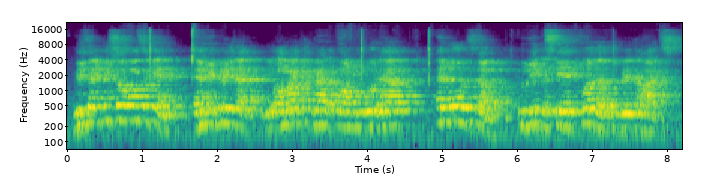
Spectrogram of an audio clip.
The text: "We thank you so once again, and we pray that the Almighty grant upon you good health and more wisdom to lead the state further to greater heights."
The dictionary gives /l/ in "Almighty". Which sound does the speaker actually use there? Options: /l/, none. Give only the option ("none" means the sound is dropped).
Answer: none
